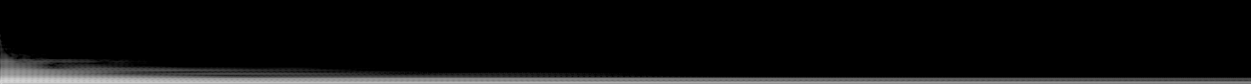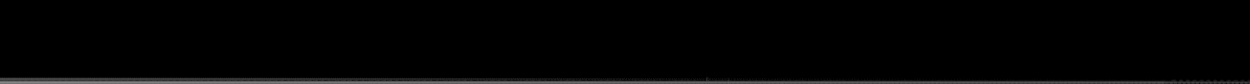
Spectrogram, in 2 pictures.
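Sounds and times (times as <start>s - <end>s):
Pedulla Thunderbass bass guitar note D sharp E3 played hard: 0.0s - 12.1s.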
